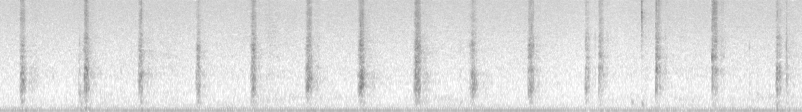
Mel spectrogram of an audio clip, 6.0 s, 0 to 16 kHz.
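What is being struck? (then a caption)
Bristle brush on a painted canvas panel. A flat bristle brush taps and dabs grey paint onto a small canvas panel, making a series of about 17 short, dry ticks at an uneven, quick pace. The ticks sit over a steady low hum.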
